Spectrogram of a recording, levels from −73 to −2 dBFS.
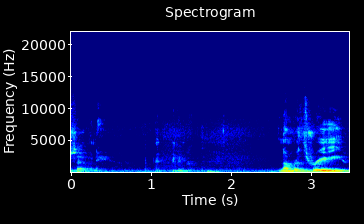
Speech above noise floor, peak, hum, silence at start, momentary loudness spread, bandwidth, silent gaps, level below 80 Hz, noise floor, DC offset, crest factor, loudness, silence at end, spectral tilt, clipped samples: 26 dB; -12 dBFS; none; 0 s; 26 LU; 14 kHz; none; -54 dBFS; -52 dBFS; under 0.1%; 18 dB; -26 LUFS; 0 s; -6 dB/octave; under 0.1%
